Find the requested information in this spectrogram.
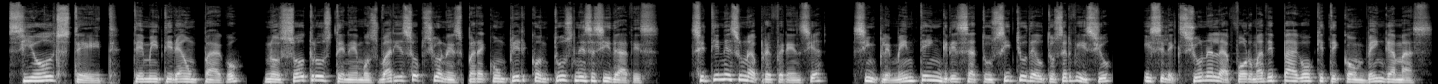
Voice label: Latin Spanish Chile; AllState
